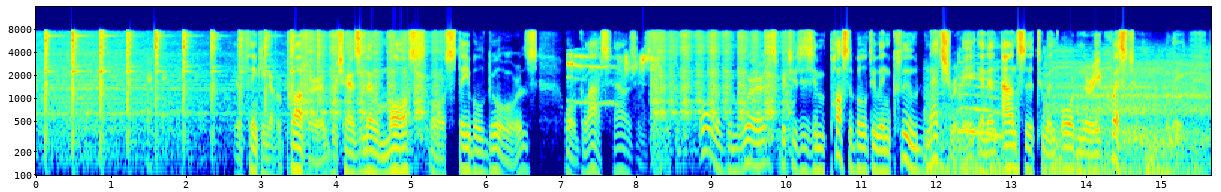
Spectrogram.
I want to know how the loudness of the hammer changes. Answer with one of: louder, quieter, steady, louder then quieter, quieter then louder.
quieter.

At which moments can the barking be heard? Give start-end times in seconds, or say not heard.
not heard.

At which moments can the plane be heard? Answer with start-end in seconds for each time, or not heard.
11.8-15.6.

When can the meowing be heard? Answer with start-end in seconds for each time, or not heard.
1.2-1.9, 7.0-8.3, 12.2-12.9.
